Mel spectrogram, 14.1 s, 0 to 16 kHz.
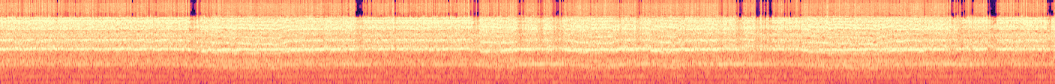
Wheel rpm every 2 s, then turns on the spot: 230, 220, 230, 220, 220, 220, 230.
none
